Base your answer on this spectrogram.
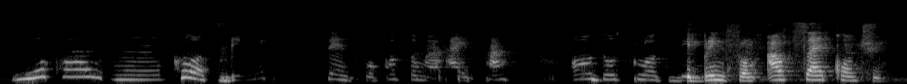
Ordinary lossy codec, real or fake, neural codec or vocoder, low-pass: MP3, 96 kbps; real; none; 7.2 kHz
